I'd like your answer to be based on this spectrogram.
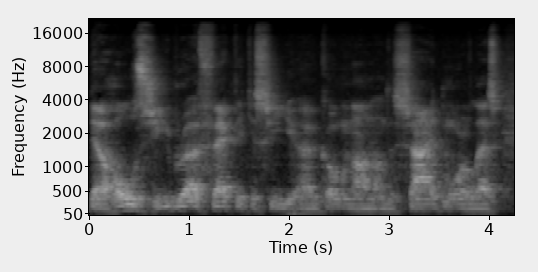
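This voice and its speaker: Over noticeable background noise and audible room echo, a man speaks at a moderate pace in a very deep, low pitch. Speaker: RC model builder. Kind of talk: tutorial. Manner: hesitant, many filler uhs.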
